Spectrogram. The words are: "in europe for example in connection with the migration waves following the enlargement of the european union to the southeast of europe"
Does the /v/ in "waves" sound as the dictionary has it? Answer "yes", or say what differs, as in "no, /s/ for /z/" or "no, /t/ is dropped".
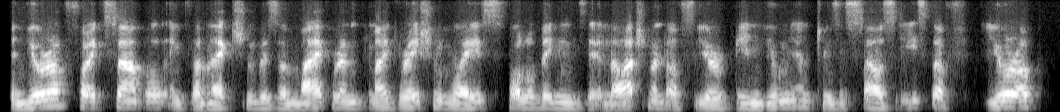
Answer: no, /v/ is dropped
